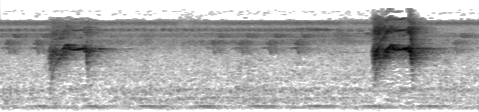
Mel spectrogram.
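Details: Black-eyed bee-eaters seeking their flock: one rolling, buzzy call, a quiet pause with faint distant notes, then a second louder, harsher trilled call.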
